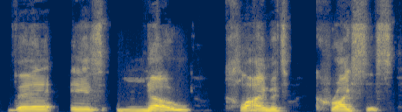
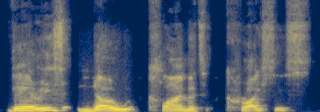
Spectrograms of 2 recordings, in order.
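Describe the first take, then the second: First: It is said slowly. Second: It is said at normal speed.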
